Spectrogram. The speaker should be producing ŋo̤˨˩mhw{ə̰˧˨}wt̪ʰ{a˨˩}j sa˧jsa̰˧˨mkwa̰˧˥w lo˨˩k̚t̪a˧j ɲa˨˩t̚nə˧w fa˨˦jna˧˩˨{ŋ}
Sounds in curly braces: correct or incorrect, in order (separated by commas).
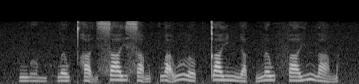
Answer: incorrect, incorrect, incorrect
